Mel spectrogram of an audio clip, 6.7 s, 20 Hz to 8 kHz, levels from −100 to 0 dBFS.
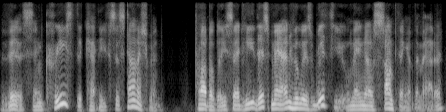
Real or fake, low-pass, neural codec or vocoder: fake; 7.2 kHz; codec, 16 kHz, 2 kbps, FreqCodec, smaller model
